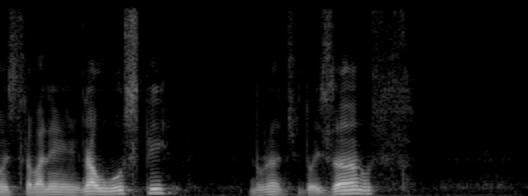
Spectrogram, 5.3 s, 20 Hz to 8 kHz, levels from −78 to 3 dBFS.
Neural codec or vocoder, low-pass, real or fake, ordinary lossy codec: codec, 16 kHz, 4.8 kbps, FACodec; none; fake; none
